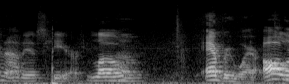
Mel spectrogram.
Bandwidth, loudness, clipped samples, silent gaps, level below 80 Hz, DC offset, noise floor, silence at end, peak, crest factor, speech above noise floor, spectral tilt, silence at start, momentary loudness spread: 18 kHz; -24 LUFS; under 0.1%; none; -40 dBFS; under 0.1%; -43 dBFS; 0 s; -2 dBFS; 20 dB; 21 dB; -5.5 dB/octave; 0 s; 12 LU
